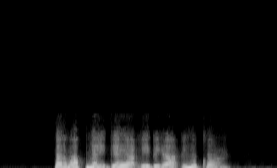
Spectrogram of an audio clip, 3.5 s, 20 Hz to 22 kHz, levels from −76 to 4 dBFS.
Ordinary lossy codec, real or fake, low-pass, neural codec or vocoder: AAC, 32 kbps; fake; 7.2 kHz; codec, 16 kHz, 0.5 kbps, FreqCodec, smaller model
